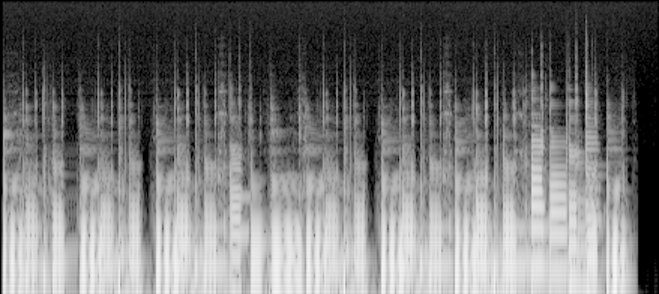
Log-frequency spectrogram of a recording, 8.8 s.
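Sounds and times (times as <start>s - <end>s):
electric bass through Summit Audio EQP 200B equalizer: 0.0s - 8.5s.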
